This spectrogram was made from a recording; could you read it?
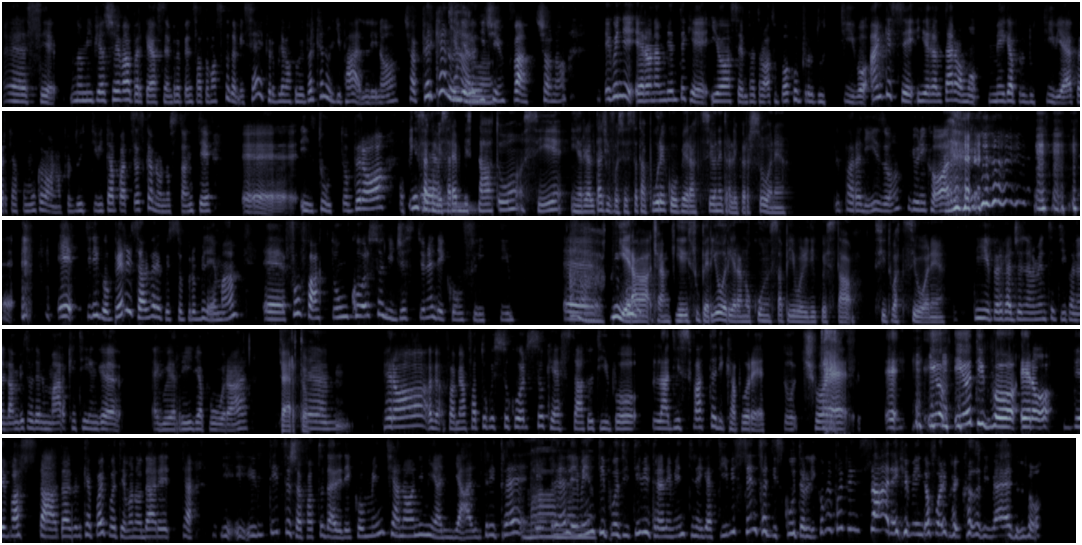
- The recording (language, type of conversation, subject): Italian, podcast, Come si danno e si ricevono le critiche sul lavoro?
- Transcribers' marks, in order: "parli" said as "palli"; "cioè" said as "ceh"; stressed: "faccia"; "quindi" said as "quinni"; laughing while speaking: "Eh"; chuckle; other background noise; chuckle; tapping; drawn out: "Ah"; "cioè" said as "ceh"; chuckle; "cioè" said as "ceh"; stressed: "pensare"; laughing while speaking: "qualcosa di bello?"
